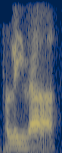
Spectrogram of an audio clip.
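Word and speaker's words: pallino: You roll a ball to a palina, a white ball. That's the pronunciation, palina.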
